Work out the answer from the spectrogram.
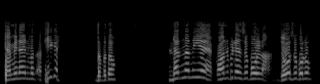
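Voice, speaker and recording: A quick-talking man with an unusually high, bright voice lectures a live nursing class. He teases his students and pushes them with rapid questions. The sound is close and dry, with little room echo. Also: clear, resonant tone. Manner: teasing, fires questions at students.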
